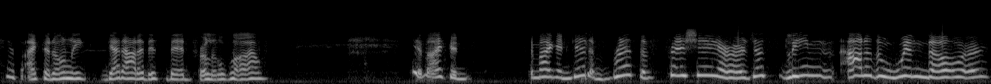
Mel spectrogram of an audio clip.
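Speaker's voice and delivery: ordinary talk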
